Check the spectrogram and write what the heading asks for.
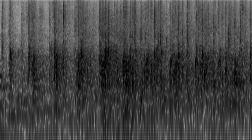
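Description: A church audience breaks into steady applause for a woman, many hands clapping together in a dense, continuous patter at moderate volume, sustained for a few seconds without any talking.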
